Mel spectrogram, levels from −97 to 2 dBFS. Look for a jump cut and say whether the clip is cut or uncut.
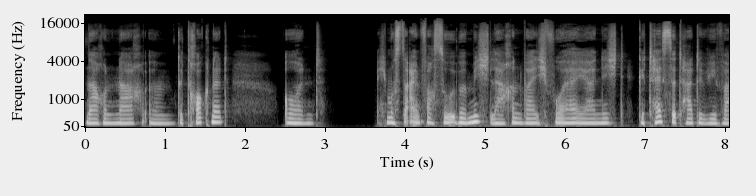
uncut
